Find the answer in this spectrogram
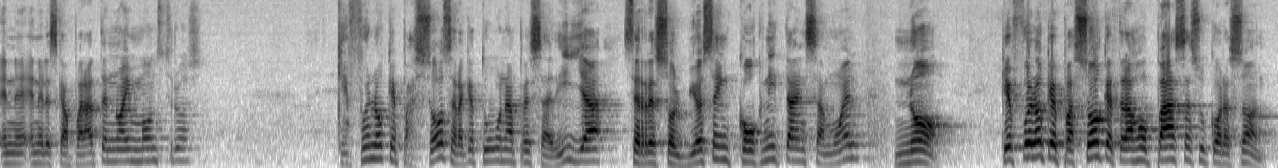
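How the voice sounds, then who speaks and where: A young Colombian pastor with a high voice preaches in a church. He tells his stories vividly, and he keeps asking questions and answering them himself. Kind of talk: sermon. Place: church hall.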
